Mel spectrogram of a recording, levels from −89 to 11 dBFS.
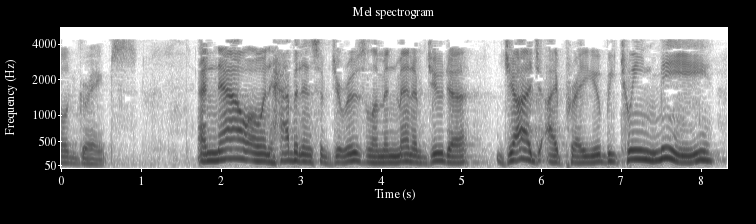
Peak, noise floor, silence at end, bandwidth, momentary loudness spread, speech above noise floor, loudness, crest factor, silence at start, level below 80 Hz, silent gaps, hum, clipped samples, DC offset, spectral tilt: -2 dBFS; -49 dBFS; 0 s; 4.5 kHz; 11 LU; 32 dB; -17 LUFS; 16 dB; 0 s; -50 dBFS; none; none; under 0.1%; under 0.1%; -11 dB/octave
